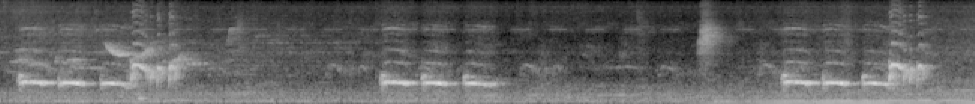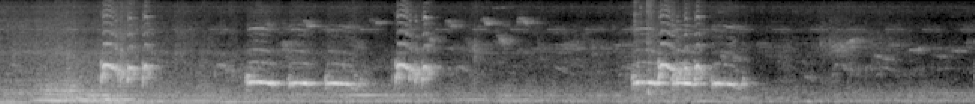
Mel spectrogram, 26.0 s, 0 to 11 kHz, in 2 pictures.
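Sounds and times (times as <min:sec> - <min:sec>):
dove cooing: 0:00.0 - 0:03.0, 0:04.4 - 0:19.4, 0:21.2 - 0:23.2
faint small bird chirps: 0:00.0 - 0:12.6, 0:14.4 - 0:26.0.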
